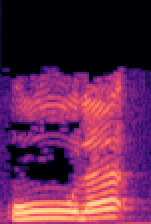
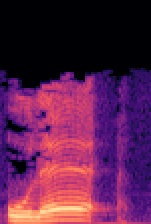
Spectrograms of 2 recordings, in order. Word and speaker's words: أولاء: الصفر المستدير ده ما يوضع على حرف لا ينطق، فلما نيجي نبص الكلمة زي كده ها أنتم أولى خطأ. من قال لك أنطق الواو؟ ها أنتم أولاء، أولاء من غير ما تنطق الواو، هذه واو لا تنطق، وضع عليها الصفر المستدير ولا تنطق.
